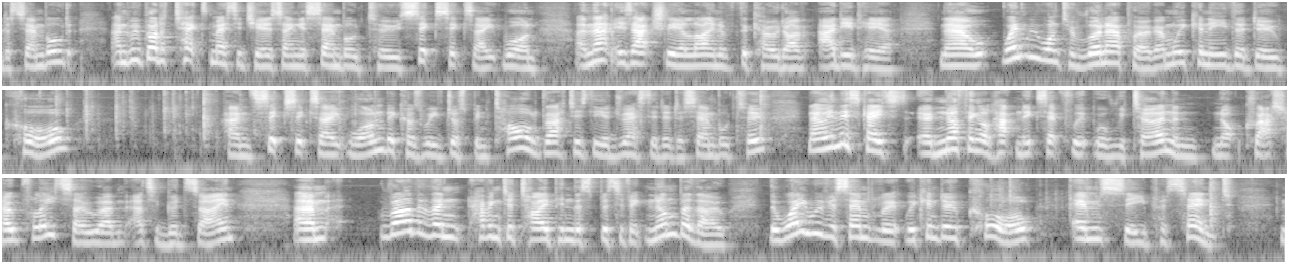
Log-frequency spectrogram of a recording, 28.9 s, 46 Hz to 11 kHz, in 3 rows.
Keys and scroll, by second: 9.8-12.7 typing, 15.1 Return, 25.7-28.2 typing.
